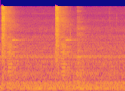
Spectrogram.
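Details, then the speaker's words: V-Beam Perfecta pulsed dye laser treating small enlarged facial blood vessels in a live demonstration: two sharp hissing snaps, each laser shot paired with a burst of cold cooling spray, with quiet room hum between. "so the laser also puts out cold spray during the treatment so it keeps the skin cool and safe and it's comfortable for the patient"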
